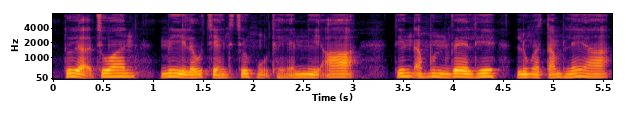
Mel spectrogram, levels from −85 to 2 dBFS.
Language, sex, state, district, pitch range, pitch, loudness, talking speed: Mizo, male, Mizoram, Aizawl, 120-140 Hz, 130 Hz, -17 LUFS, 245 wpm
